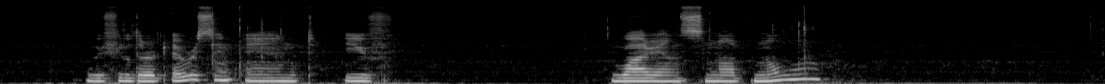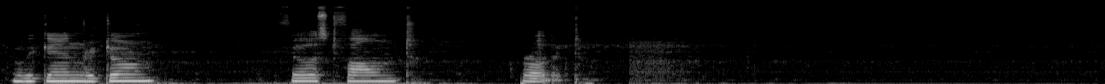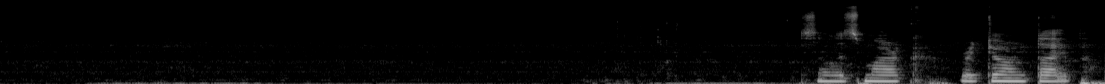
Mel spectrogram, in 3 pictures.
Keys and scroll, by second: 1.0 Return, 1.6-2.9 typing, 6.0 super+c, 7.0 super+v, 7.6 shift+super+v, 7.7 shift+super+/, 7.9 shift+., 11.0 [, 11.8 0, 12.1 super+Right, 18.5 ctrl+Tab, 28.2 super+c, 28.7 ctrl+super+Tab, 29.5 ctrl+Tab.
